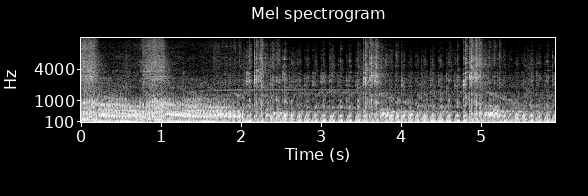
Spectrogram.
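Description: Honda Shadow 1100 motorcycle fitted with a new exhaust revs hard and close up, several loud throttle blips rising over a deep, lumpy idle, with no voices.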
